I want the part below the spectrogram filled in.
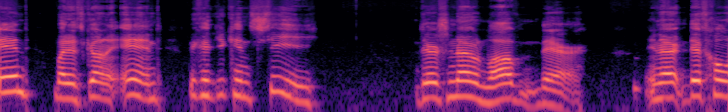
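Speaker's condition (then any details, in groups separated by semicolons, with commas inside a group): Cerebral palsy; from birth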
